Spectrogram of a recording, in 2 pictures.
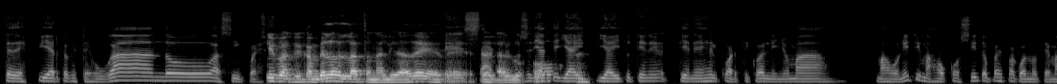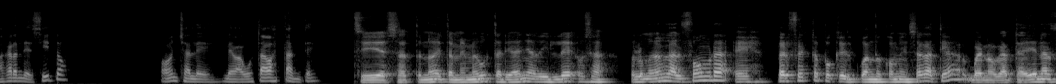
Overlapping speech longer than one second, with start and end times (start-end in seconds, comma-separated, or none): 4.4-5.7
